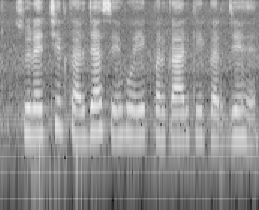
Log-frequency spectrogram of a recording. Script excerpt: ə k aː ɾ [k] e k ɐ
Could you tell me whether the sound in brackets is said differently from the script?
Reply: no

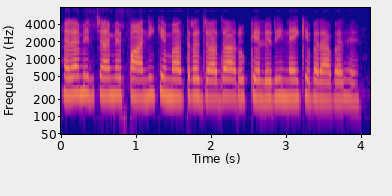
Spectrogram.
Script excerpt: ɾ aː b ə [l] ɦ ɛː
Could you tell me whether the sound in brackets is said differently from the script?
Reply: yes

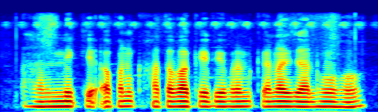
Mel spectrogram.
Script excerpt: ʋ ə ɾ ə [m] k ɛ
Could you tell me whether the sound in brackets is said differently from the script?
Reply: yes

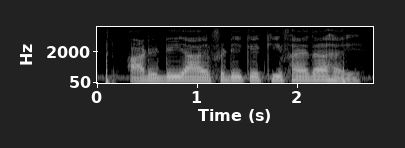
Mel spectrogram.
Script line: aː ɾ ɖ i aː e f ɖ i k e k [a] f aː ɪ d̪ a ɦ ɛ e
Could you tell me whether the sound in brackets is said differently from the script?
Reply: yes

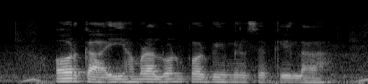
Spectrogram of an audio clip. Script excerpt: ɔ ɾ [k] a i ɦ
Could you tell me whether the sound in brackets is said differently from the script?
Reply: no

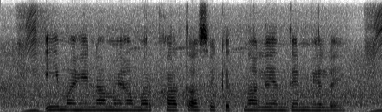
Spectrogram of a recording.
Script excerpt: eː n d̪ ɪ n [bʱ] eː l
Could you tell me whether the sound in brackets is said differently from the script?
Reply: no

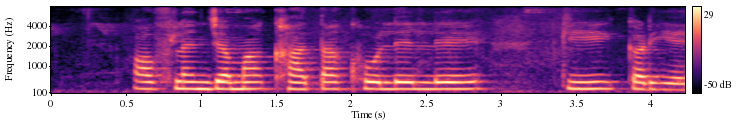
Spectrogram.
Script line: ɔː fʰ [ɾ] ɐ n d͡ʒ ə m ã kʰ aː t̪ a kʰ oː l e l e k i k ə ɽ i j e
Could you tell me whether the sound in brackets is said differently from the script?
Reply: yes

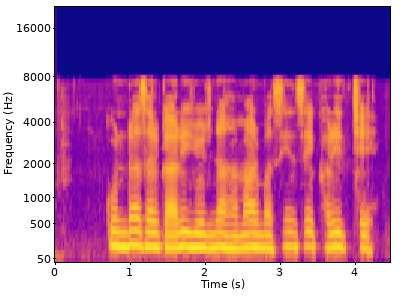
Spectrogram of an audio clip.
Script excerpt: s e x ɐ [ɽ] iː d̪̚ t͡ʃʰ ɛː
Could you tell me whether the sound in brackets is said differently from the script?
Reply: yes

